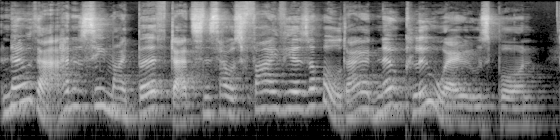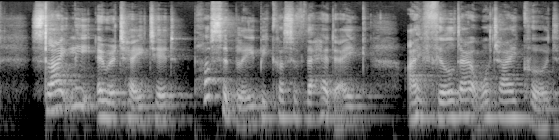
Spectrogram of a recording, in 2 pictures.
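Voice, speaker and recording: Someone with a British accent talks at a moderate pace with very wide pitch swings, and audible room echo can be heard. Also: woman, medium pitch for a woman. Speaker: storyteller. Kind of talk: personal storytelling.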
